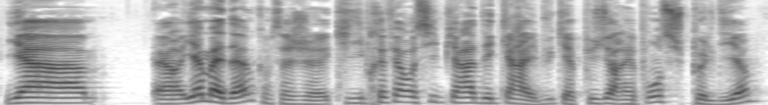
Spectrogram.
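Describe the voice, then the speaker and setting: Brief: French male host of a live chat, playful, chatty, a touch higher voice. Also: quick pace. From France. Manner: lively, playful, laughs often. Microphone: live video call.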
